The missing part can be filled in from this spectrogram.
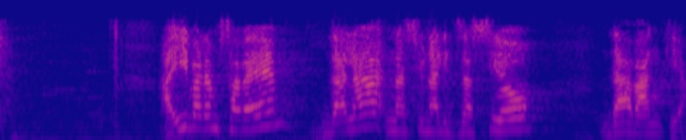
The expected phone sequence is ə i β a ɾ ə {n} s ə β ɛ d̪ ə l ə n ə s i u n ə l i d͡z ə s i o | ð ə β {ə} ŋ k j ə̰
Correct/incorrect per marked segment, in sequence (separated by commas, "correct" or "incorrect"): incorrect, incorrect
